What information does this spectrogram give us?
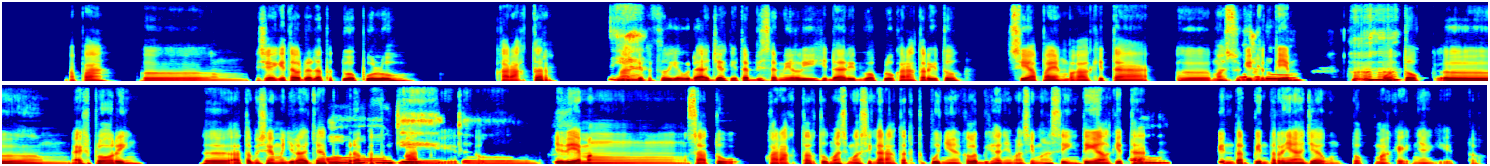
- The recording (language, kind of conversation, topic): Indonesian, unstructured, Apa cara favorit Anda untuk bersantai setelah hari yang panjang?
- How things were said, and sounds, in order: in English: "exploring"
